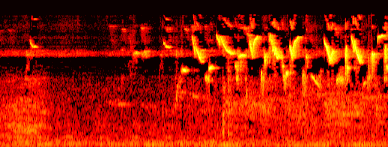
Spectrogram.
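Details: White Yorkshire canary singing for training: quiet opening with scattered notes, then from three seconds a steady run of repeated swept whistles about twice per second.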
